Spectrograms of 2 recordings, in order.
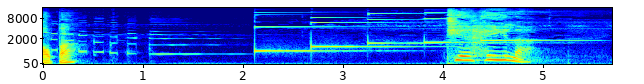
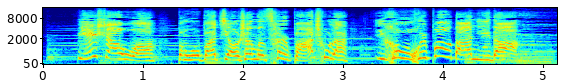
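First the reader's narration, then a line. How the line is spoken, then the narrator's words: Fox crying out. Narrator (Chinese): 狐狸叫道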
